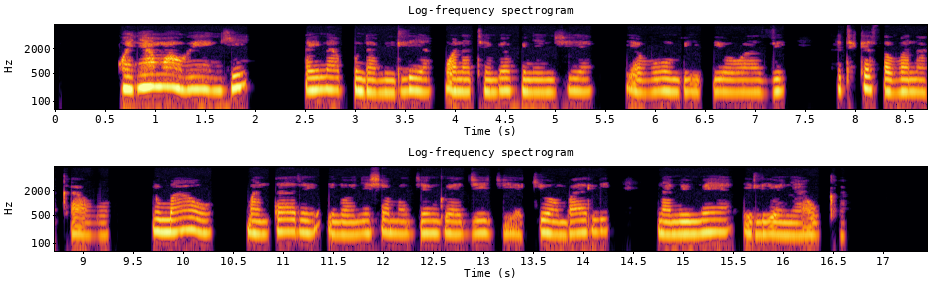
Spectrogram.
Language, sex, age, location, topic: Swahili, female, 18-24, Nairobi, government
